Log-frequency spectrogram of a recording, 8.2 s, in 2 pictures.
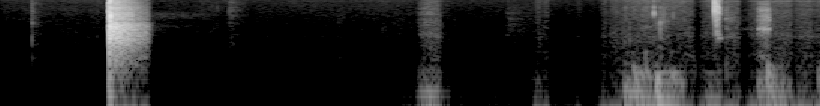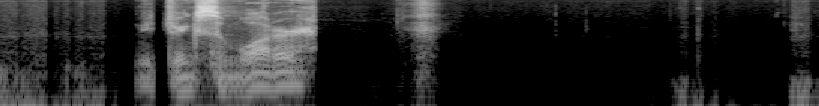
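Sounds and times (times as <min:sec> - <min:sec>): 
single hand clap for audio sync: 0:00.5 - 0:00.8
speech: 0:05.0 - 0:05.7.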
